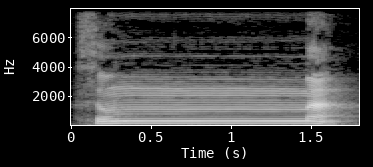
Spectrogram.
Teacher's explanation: جب میم کی ادائیگی میں ہونٹ جیسے جدا ہوتے ہیں تو بس میم کی ادائیگی ہو جاتی ہے، بعد میں آواز کو جاری نہیں رکھنا۔ کچھ لوگ ایسا پڑھتے ہیں ثم ما، ایسے لمبا کرتے ہیں تو میم الف ما بن جاتا ہے، غلط ہو جاتا ہے۔ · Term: میم مشدد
